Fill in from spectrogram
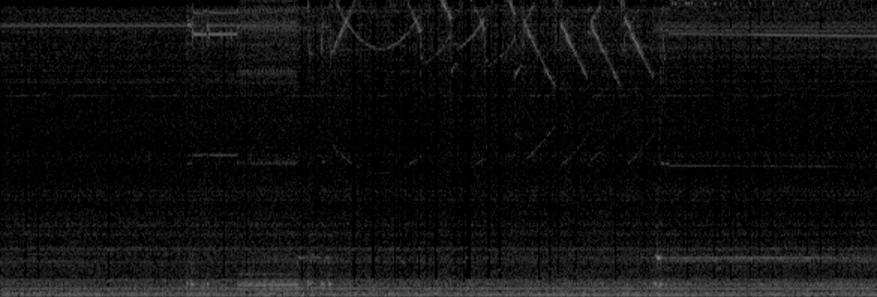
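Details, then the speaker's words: Late stepper-motor hard drive spinning up: quiet steady hum with soft tones and a faint rising whine, no scraping or clicking; bearings sound good, no auto park, normal healthy spin-up. "that was an awesome sound I hope you could hear that uh bearings sound beautiful in this drive as well"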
